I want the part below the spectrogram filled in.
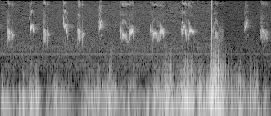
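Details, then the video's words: A thrasher singing: a varied series of short, slurred phrases, chirps and squawky notes, several per second, over low rumbling background noise with a brief loud thump near the end. "Thrasher Singing"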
